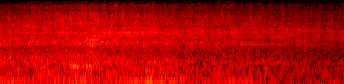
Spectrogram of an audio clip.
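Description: Sliced potatoes and sausage sizzling in an uncovered frying pan, a steady hiss that slowly fades toward the end.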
